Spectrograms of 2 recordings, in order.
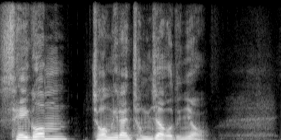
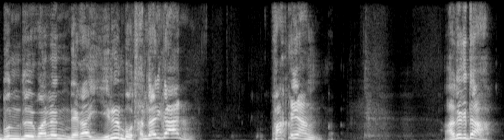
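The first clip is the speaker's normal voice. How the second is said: fed-up general; 7 semitones higher than usual. Acted. General Yi Gwal fed up with the cowardly scholars, angry rant. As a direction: blow up at the timid scholars, then take charge. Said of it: "이괄이 열받은 거예요".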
